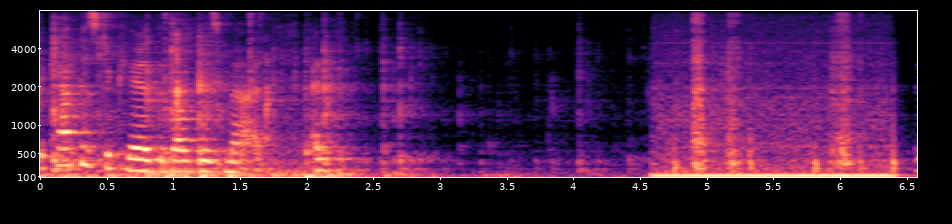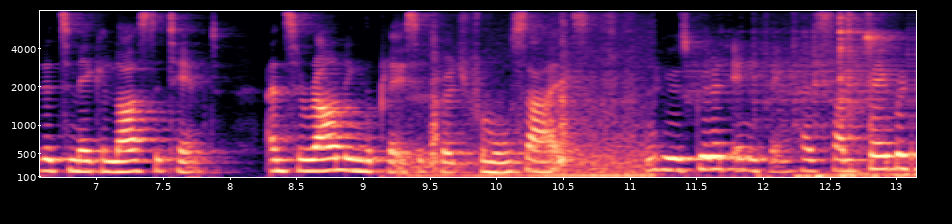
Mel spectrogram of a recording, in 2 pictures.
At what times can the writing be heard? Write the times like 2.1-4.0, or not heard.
0.8-2.2, 4.6-6.5, 9.3-11.2.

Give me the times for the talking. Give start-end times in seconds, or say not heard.
0.0-2.2, 6.6-13.1.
